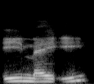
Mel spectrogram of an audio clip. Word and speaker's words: Emmai: out in the interwebs my first name is pronounced ma it's three syllables emaii and lastname is a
